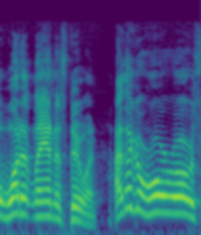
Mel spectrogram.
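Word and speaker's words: Orhorhoro: It's Rook Orororo.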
